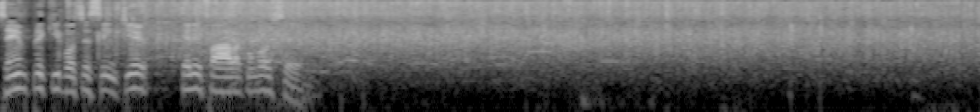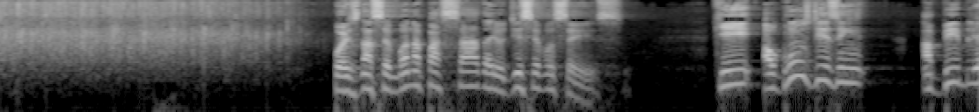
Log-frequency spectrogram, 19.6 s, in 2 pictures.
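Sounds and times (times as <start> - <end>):
speech: 0.0 - 3.2, 13.2 - 16.0, 17.0 - 19.5
audience applause: 0.5 - 12.9.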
